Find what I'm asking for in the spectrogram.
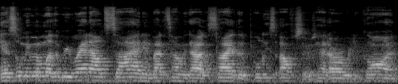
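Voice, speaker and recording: A woman speaks in a monotone, flat way. Noticeable background noise and audible room echo fill the recording. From West Oakland, California. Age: 20s. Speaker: law student. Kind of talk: interview testimony. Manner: hesitant with many fillers.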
